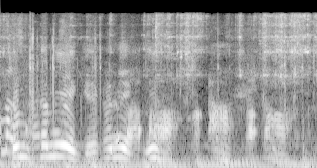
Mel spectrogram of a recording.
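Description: Mostly speech: raised voices in a heated argument, with several short light clicks in the second half.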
